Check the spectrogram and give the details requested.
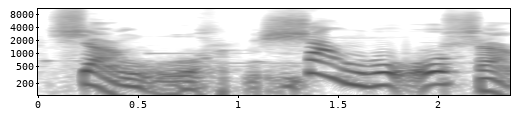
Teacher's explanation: the tones there uh fourth and third fourth and a third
